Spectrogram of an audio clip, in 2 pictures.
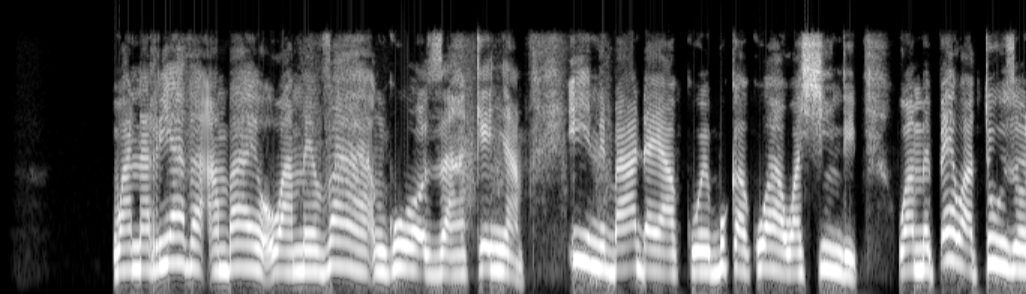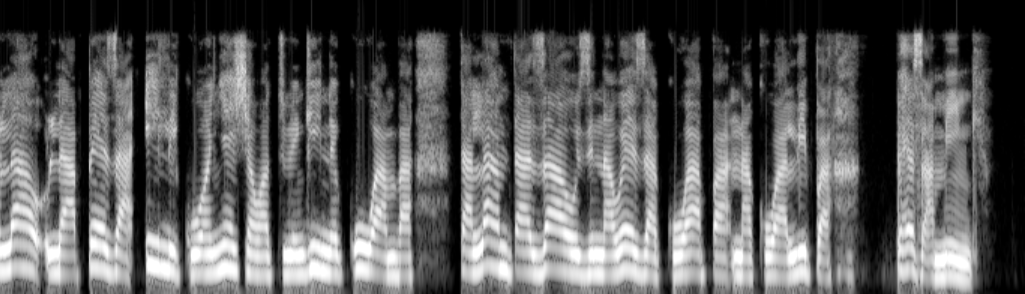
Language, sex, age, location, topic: Swahili, male, 18-24, Nakuru, education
